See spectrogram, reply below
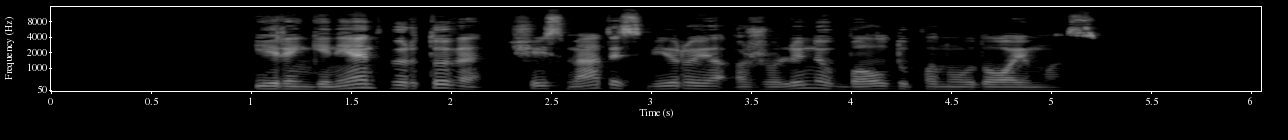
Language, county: Lithuanian, Kaunas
